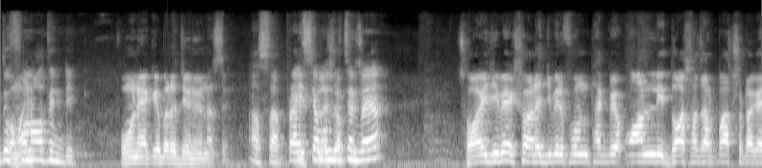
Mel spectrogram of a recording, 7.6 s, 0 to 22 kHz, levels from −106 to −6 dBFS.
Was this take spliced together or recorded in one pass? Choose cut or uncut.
uncut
